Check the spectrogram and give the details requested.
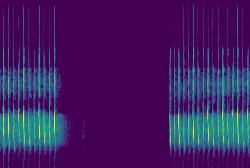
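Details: Bar-winged prinia, recorded as a song-training tutor: a rapid, evenly spaced high trill for one second, then nearly two seconds of silence, then the same quick sharp trill resuming.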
